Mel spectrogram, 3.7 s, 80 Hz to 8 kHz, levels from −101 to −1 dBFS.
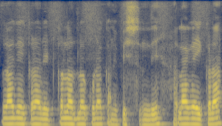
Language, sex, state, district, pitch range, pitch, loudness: Telugu, male, Andhra Pradesh, Sri Satya Sai, 120-130 Hz, 130 Hz, -17 LUFS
